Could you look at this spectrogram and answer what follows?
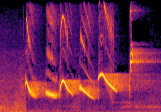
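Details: Baruc song of a Green-winged saltator kept in a flight cage: a phrase of five ringing whistled notes that rise briefly and then slur downward, ending with a short high upswept note.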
